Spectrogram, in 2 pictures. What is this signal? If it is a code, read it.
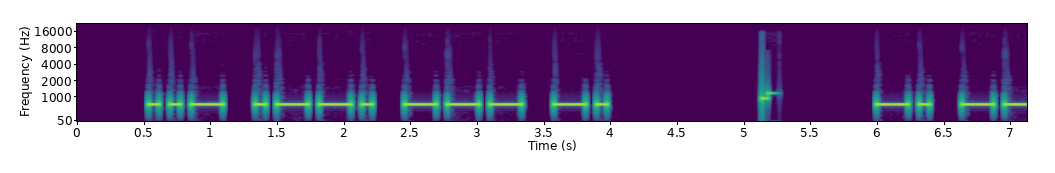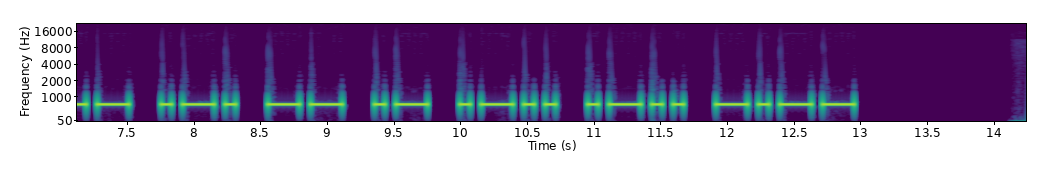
Morse code, heard as a keyed tone, about 15 wpm, 700 Hz. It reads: UPON NORMALLY
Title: Sentences from Top 1000 Words - Review Part 6 - New Word Drill - 15wpm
